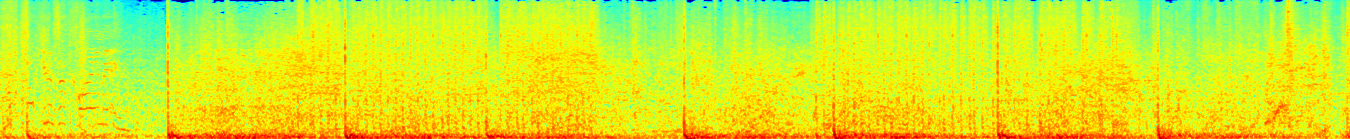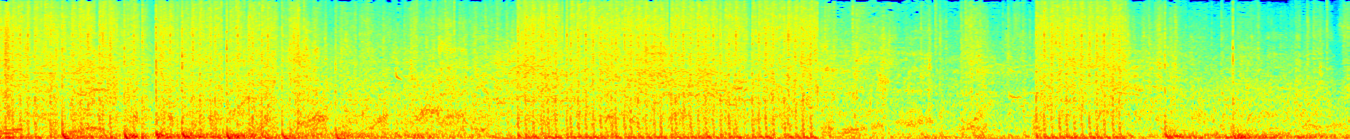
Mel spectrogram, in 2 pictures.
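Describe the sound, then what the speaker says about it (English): Grenade blasts and bursts of rifle and machine-gun fire in the World War Z zombie shooter, loud, dense and close, with heavy impacts and rattling volleys running throughout, mixed under shouted player talk. "Throwing a grenade."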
